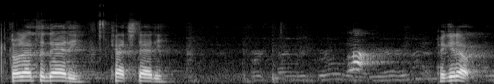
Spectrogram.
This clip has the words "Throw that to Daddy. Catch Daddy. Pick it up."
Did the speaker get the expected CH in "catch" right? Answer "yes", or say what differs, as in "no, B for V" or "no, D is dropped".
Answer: yes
